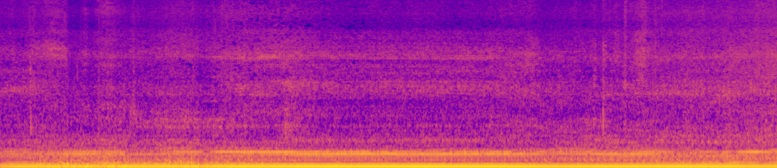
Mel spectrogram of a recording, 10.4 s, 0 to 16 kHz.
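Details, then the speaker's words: 2012 Chevy Equinox/Terrain after engine install, idling after fitting a junkyard exhaust system: steady even low rumble with no puffing or ticking, no exhaust leaks; normal idle. "yep i hear no exhaust leaks so i'm happy"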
